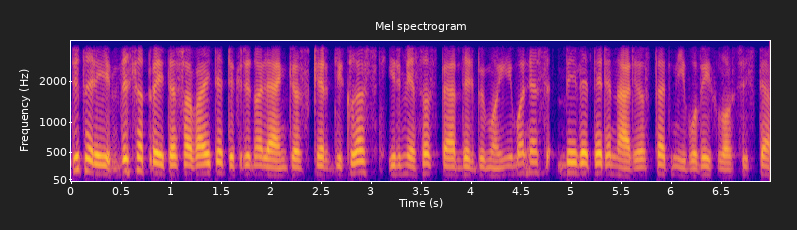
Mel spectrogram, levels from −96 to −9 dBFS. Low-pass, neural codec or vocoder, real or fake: 3.6 kHz; codec, 16 kHz, 2 kbps, FunCodec, trained on Chinese and English, 25 frames a second; fake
